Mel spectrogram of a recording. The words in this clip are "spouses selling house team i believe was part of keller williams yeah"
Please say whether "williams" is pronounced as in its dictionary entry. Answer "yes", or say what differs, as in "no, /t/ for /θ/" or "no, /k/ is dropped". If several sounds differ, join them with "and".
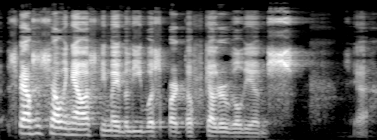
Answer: no, /s/ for /z/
